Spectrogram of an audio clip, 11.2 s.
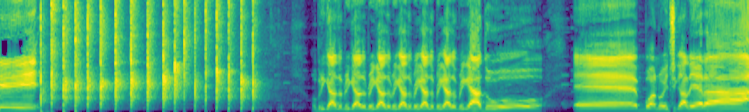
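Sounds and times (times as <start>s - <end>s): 
speech: 0.0s - 0.8s, 4.8s - 11.2s
audience clapping: 0.6s - 4.1s.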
